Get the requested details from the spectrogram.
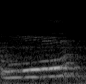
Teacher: ओम बोलने में दीर्घ स्वर से भी ज्यादा लग रहा है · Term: प्रलुप्त स्वर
